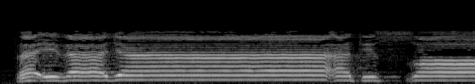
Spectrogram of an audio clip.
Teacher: أما كلمة الصاخة فالخاء ليست من حروف الغنة، وعلى هذا فمد الصاد قبلها مد لازم بمقدار 6 حركات ولا غنة بعد المد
